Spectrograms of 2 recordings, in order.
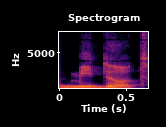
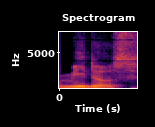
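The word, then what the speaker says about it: מידות: We talk about someone having good midot or midos, as the Ashkenazim pronounce it.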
